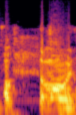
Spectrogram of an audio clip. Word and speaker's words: Samoan: Samoan Samoan.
